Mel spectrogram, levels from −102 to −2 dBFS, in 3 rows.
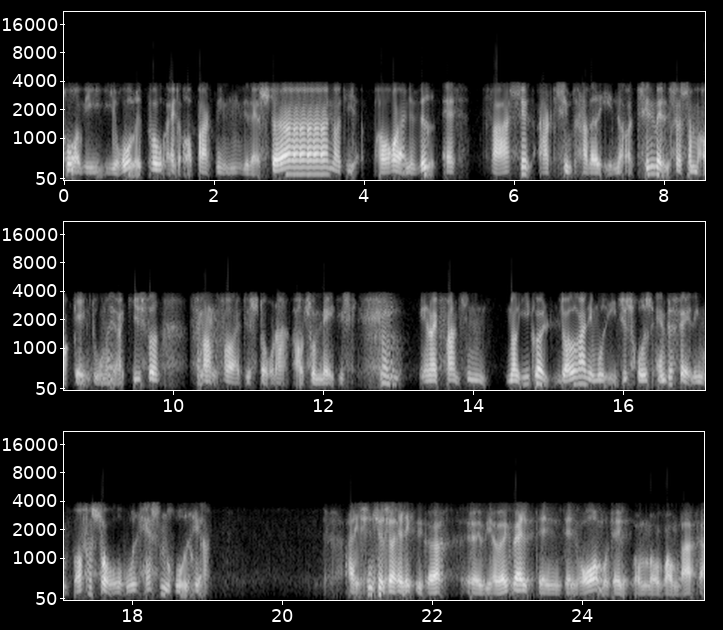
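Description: From start to finish the speech passes through a Codec 2 vocoder, heavily damaged and band-limited to roughly 300 Hz to 3.5 kHz. The robotic buzz suggests a low-rate mode, consistent with 2.4 kbit/s. Only pitch, voicing and envelope survive, so the resynthesised voice shows neat harmonic stripes with smeared gaps between them and a waveform unlike the original.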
